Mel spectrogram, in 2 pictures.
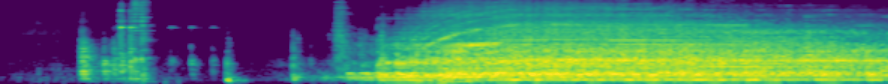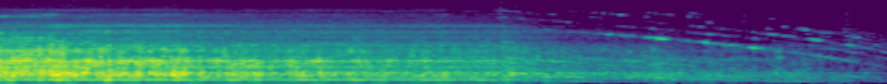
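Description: Ankarsrum Assistent stand mixer running loud and steady for about seven seconds, beating vanilla into cake batter, after a few brief knocks, then winding down and fading.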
